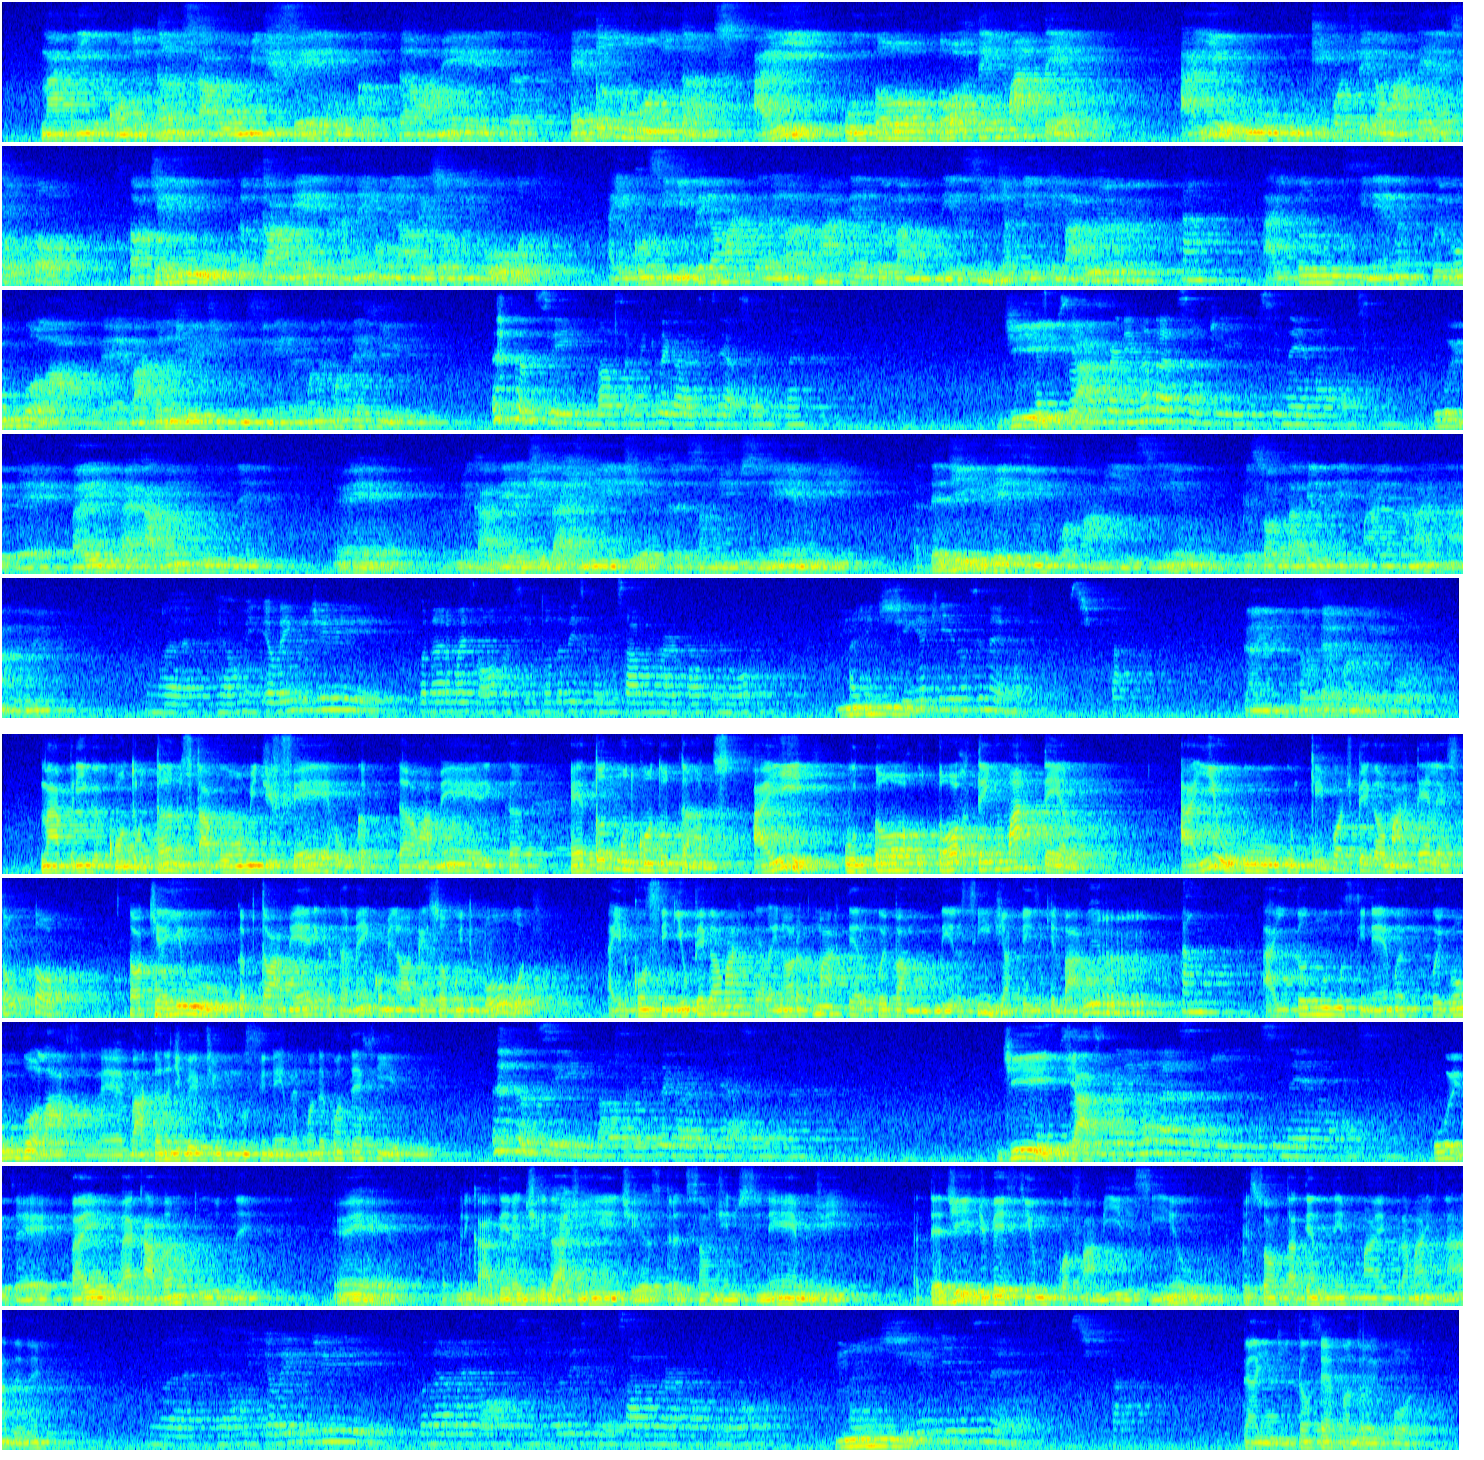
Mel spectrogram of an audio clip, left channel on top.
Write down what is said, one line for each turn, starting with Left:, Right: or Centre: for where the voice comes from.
Right: na briga contra o Thanos, estava o Homem de Ferro, o Capitão América, é, todo mundo contra o Thanos. Aí o Thor, o Thor tem o martelo. Aí o, o- o- quem pode pegar o martelo é só o Thor. Só que aí o, o Capitão América também, como ele é uma pessoa muito boa, Aí ele conseguiu pegar o martelo. Aí na hora que o martelo foi para a mão dele assim, já fez aquele barulho. Irrrr, tam. Aí todo mundo no cinema foi igual um golaço. É bacana de ver filme no cinema é quando acontece isso, né?
Left: <laughs> Sim, nossa, é muito legal essas reações, né?
Right: De,
Left: E as pessoas
Right: de ação,
Left: estão perdendo a tradição de ir no cinema, né? Assim,
Right: pois é, vai, vai acabando tudo, né? É, as brincadeiras antigas da gente, as tradições de ir no cinema, de até de, de ver filme com a família, assim, o pessoal não tá tendo tempo mais para mais nada, né?
Left: não é, realmente. Eu lembro de quando eu era mais nova, assim, toda vez que lançava um Harry Potter novo,
Right: Hum,
Left: a gente tinha que ir no cinema, assim, pra assistir, sabe?
Right: tá, Indy. Então você é fã do Harry Potter.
